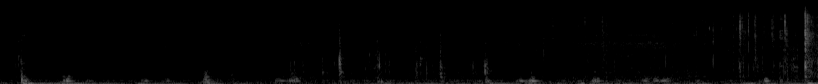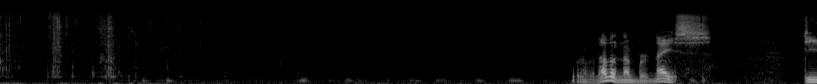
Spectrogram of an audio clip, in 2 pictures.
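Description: Gloved hands slide and shuffle trading cards.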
